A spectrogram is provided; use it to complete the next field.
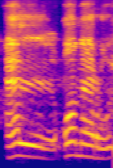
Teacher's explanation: Ketika disambung dengan al, maka lamnya itu terbaca dengan jelas, tidak ada idgham di sana. Tidak ada idgham, tidak masuk ke huruf setelah lam. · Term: huruf qamariyah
